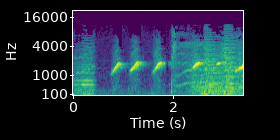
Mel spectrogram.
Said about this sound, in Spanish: el silbo, el silbo gomero. Está practicando el silbo gomero. Ahí dice que está muy contento, muy contento.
